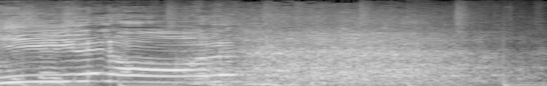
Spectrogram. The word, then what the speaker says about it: Gyllenhaal: So shouldn't it be like Gyllenhaal? Oh my God. I have Gyllenhaal. The only two places that is pronounced correctly, my last name like you did just now, is in Sweden and in IKEA.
